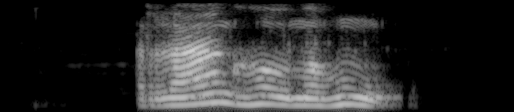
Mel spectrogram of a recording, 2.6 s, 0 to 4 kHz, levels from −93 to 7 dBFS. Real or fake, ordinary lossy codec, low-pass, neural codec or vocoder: real; MP3, 32 kbps; 3.6 kHz; none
